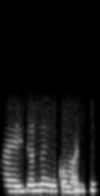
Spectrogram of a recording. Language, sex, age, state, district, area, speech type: Bengali, female, 30-45, West Bengal, Bankura, urban, conversation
